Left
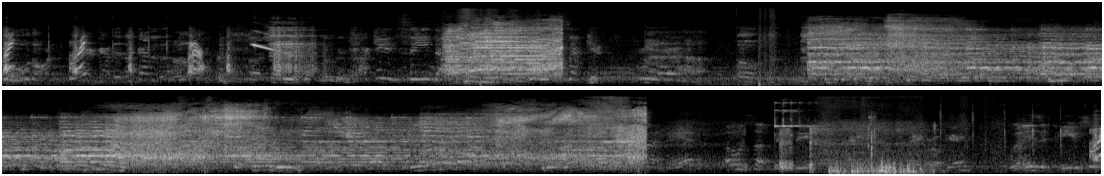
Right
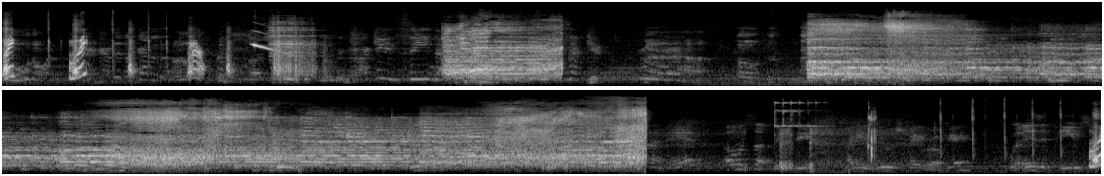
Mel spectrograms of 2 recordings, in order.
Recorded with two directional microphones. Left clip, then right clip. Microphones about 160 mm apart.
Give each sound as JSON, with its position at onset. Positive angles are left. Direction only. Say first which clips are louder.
{"t": 0.0, "sound": "a sound", "louder": "right 11 dB", "side_deg": -45}
{"t": 4.4, "sound": "music", "louder": "right 4 dB", "side_deg": -40}
{"t": 4.8, "sound": "music", "louder": "left 1 dB", "side_deg": -25}
{"t": 8.0, "sound": "music", "louder": "right 6 dB", "side_deg": -45}
{"t": 9.8, "sound": "music", "louder": "right 1 dB", "side_deg": -20}
{"t": 12.3, "sound": "music", "louder": "right 3 dB", "side_deg": -45}
{"t": 18.8, "sound": "a sound", "louder": "left 5 dB", "side_deg": 10}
